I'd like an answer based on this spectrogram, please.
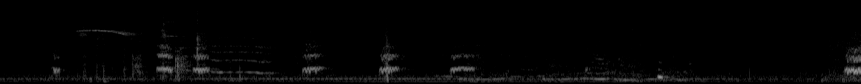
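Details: A female Cornish Rex cat in heat gives a run of short, chirping yowls, some sliding downward.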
